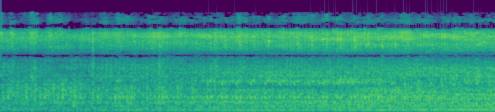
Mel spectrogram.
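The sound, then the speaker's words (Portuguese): A car engine idles, a steady low rumble with a faint knocking pulse that holds evenly for several seconds, with no talking over it. “Ui, tem um carro aqui.”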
